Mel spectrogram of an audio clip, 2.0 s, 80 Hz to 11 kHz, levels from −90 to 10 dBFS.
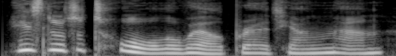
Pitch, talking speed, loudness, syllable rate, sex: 235 Hz, 305 wpm, -17 LUFS, 5.7 syllables/s, female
